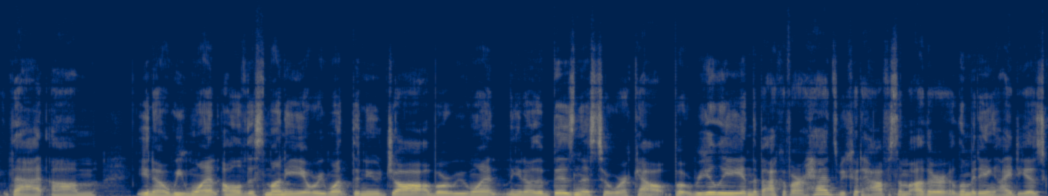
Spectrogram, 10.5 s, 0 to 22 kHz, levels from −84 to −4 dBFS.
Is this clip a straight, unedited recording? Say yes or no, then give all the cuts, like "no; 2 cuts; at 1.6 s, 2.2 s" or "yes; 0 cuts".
yes; 0 cuts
